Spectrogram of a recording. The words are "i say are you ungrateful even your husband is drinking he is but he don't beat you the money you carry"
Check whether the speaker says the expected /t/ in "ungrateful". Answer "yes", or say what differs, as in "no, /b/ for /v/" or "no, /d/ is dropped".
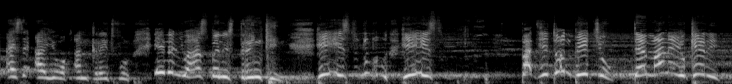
yes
